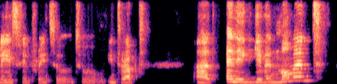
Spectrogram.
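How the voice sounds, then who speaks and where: A woman with a strong Spanish accent speaks in a bright, sharp tone with ordinary pitch variation. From Spain, Madrid. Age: 40s. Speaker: photographer. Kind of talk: talk to a club audience. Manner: hesitant, many fillers.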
